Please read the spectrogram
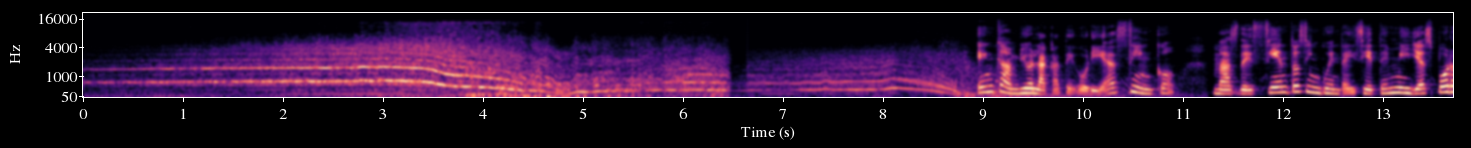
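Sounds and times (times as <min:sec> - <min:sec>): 
fast car roaring past on a highway: 0:00.0 - 0:09.0
speech: 0:09.0 - 0:13.6.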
